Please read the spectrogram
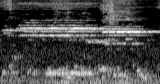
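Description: Chalk drawing arrowheads on a blackboard, giving a faint, steady high-pitched squeak that fades near the end.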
